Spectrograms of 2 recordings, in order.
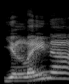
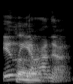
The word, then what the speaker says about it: Ileana: Yeah, he turns into Yelena. I think how pronounce it. Oh no, Ileana.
